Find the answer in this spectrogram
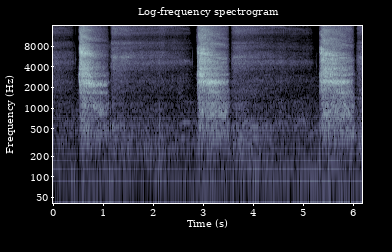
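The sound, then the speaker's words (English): Forceful, hissing breaths from an aggressive breathing exercise of long inhales and short exhales, with three loud, breathy bursts evenly spaced by quieter gaps. “So it's a long 3 second aggressive inhale and then a short exhale.”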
